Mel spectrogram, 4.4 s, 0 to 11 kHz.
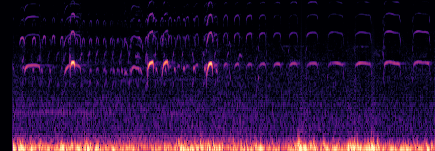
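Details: Oystercatchers at Stratford Point Sanctuary on May 4, 2021, during their courtship dance: a rapid, steady run of shrill, ringing piping notes, several each second, over a heavy rumble of wind.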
